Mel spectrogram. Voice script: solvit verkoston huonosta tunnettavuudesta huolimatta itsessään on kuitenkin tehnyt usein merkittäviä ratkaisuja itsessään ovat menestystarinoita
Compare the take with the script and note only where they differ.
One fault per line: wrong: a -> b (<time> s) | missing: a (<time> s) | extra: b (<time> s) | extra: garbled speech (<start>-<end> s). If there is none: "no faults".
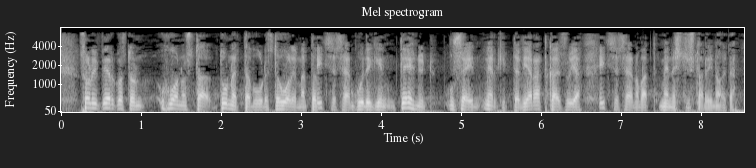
no faults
